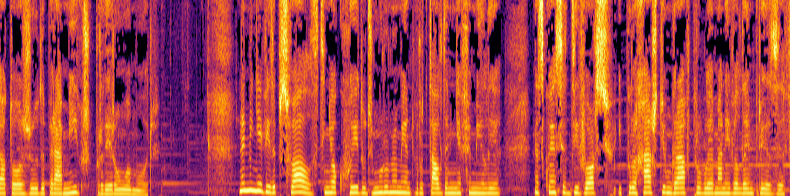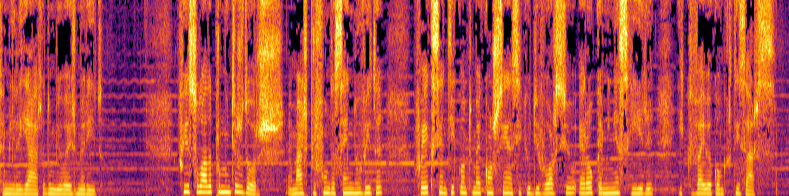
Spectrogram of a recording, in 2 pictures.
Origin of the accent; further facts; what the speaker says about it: near Lisbon, Portugal; Nasci perto de Lisboa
